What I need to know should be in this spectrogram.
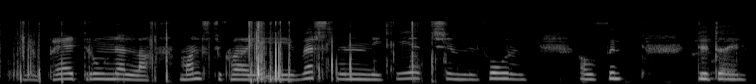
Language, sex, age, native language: Icelandic, male, 12, Icelandic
